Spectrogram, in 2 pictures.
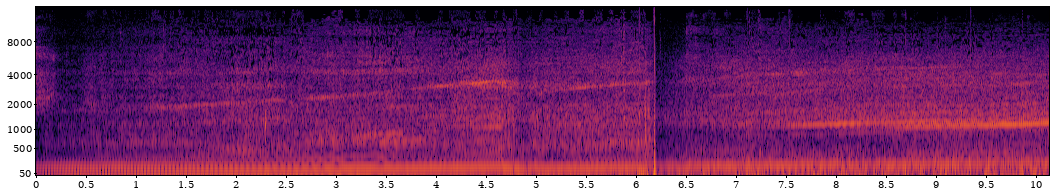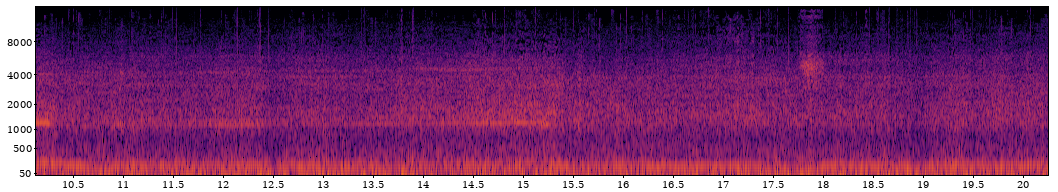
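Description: Kawasaki Z900's inline-four engine pulling away and accelerating through the gears. Its pitch climbs and drops back at each upshift, about five, six and ten seconds in, then holds steady at cruising speed over wind and road noise.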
